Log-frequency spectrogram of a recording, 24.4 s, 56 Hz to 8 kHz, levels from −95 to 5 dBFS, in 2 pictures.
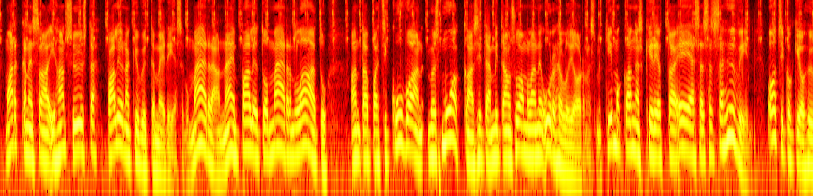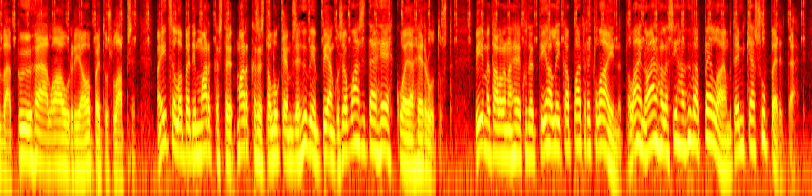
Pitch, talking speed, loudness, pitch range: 155 Hz, 165 wpm, -17 LUFS, 135-185 Hz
